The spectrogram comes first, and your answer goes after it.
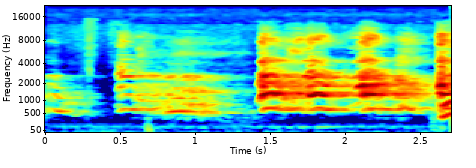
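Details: A poodle's recorded barks, drawn-out and tonal with a whiny edge, played through a small speaker to condition a puppy to stay calm at barking sounds.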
